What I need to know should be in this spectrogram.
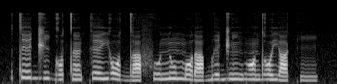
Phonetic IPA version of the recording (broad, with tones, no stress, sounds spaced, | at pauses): t e˦ d͡ʒ i˦˨ ɡ ɔ˨˦ t ɛ̃˧ k e˦ j ɔ˦˨ d a˨ f u˧ n ũ˦ m ɔ˦˨ ɾ a˨˦ b e˦ d͡ʒ ĩ˦ ɡ ɔ̃˦ d ɔ˦ j a˧ k i˧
